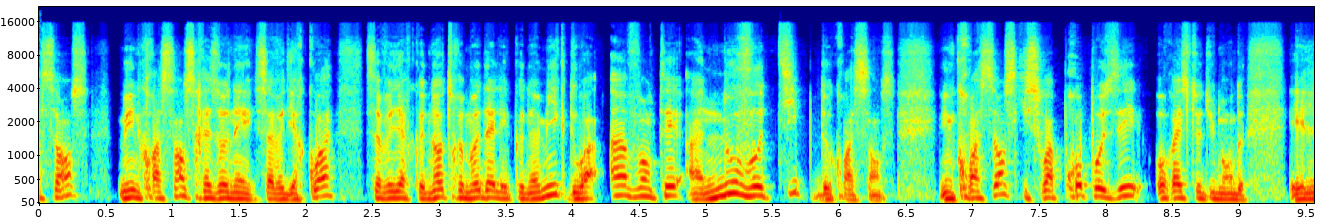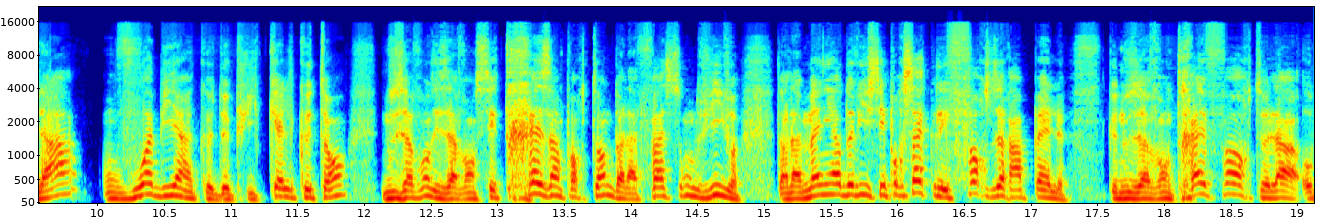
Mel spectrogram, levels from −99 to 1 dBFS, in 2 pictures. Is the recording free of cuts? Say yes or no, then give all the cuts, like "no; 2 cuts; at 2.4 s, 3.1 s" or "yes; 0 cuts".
yes; 0 cuts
